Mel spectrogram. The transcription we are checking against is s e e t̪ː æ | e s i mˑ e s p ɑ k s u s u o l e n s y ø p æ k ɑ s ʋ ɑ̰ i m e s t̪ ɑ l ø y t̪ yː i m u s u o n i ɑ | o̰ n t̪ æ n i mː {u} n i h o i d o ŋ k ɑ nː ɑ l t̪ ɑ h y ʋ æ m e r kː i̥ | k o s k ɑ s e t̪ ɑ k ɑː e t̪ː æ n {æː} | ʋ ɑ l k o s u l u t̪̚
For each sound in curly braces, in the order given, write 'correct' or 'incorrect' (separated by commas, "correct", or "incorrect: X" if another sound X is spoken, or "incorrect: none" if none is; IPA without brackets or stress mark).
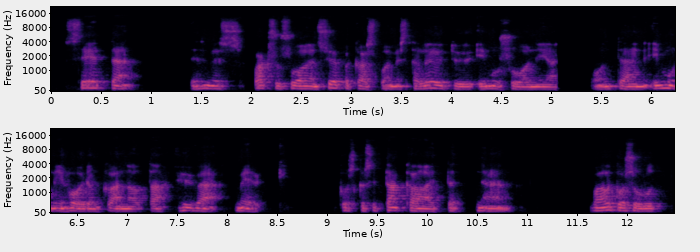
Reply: correct, correct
